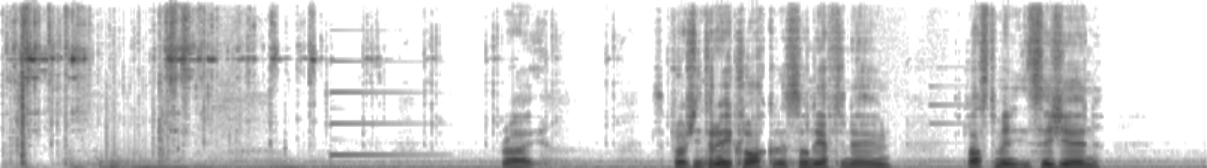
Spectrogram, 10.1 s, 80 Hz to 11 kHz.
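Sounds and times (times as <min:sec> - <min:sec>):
car keys jangling: 0:00.0 - 0:04.4
low diesel engine hum: 0:00.0 - 0:10.0.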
